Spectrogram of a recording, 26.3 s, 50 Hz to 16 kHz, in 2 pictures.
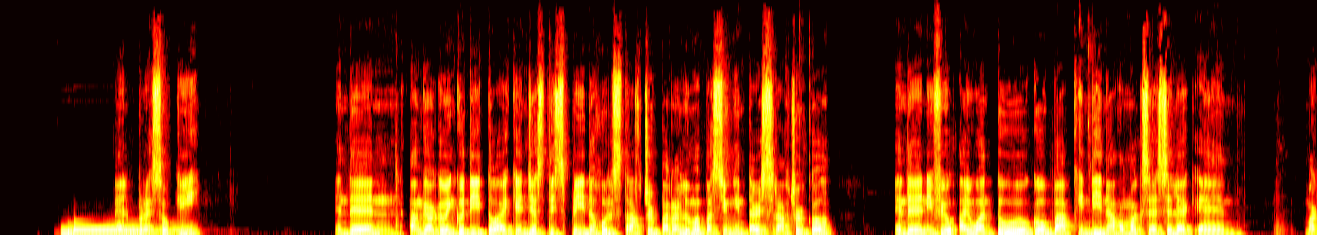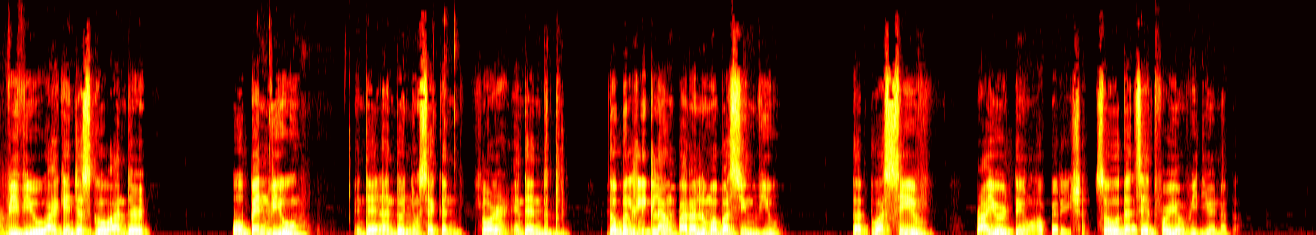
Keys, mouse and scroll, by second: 2.7 click, 3.4-3.7 middle drag, 6.8 click, 7.9 middle click, 9.0-9.3 scroll down 1, 10.5 middle click, 10.8 click, 12.1-12.5 middle drag, 15.7 click, 17.6 click, 26.2 click.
